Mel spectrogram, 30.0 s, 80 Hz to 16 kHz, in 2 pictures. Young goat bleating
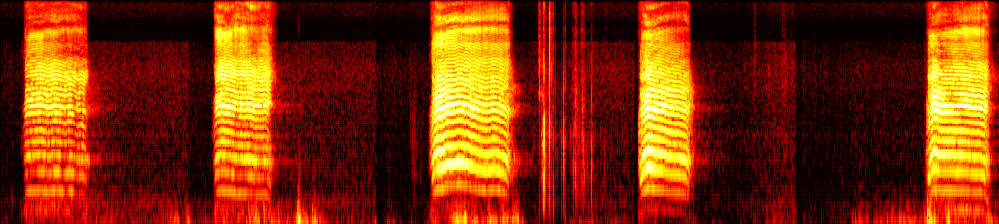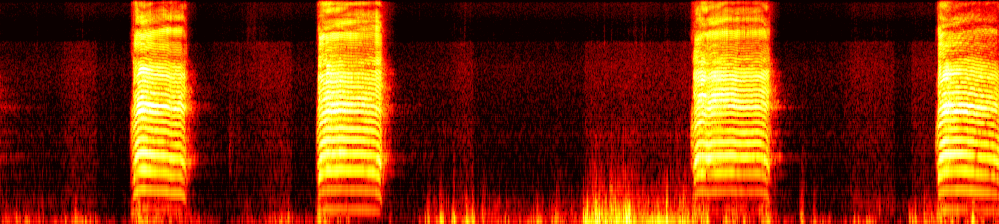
0:00.4 0:01.5, 0:03.2 0:04.3, 0:06.4 0:07.8, 0:09.6 0:10.5, 0:13.9 0:15.0, 0:17.0 0:18.0, 0:19.7 0:20.9, 0:25.3 0:26.8, 0:29.0 0:29.9

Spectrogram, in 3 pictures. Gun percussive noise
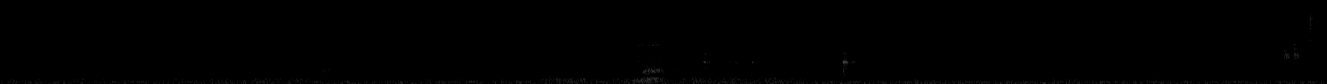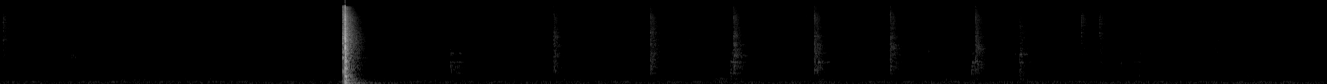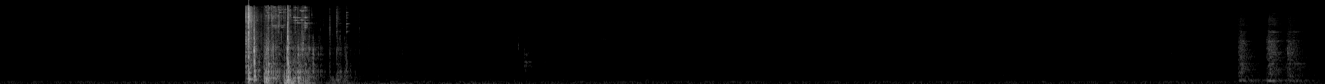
0:29.0 0:30.2

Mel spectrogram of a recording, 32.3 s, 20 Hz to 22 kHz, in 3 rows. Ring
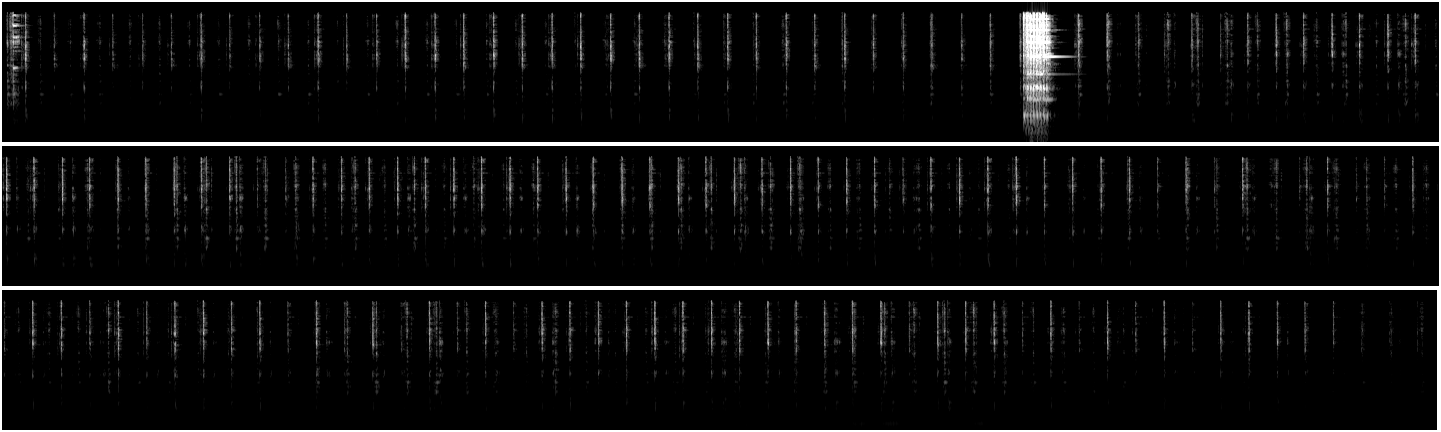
0:07.6 0:08.1

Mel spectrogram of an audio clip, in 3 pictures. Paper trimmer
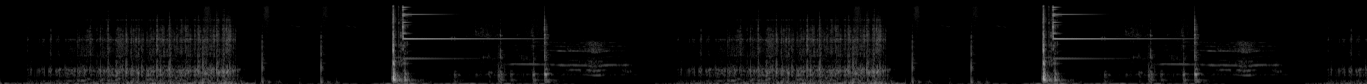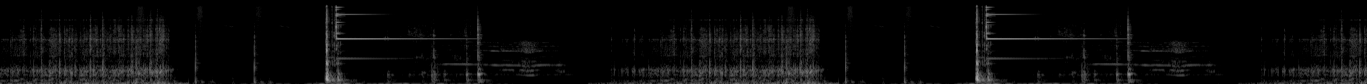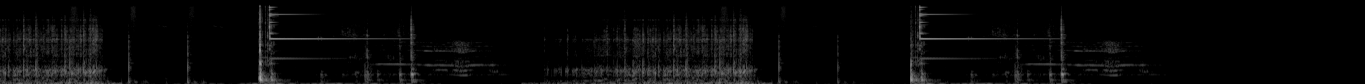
0:00.3 0:02.5, 0:06.8 0:09.2, 0:11.0 0:12.1, 0:13.3 0:15.7, 0:16.9 0:18.6, 0:19.8 0:22.2, 0:23.4 0:25.1, 0:26.3 0:28.8, 0:29.9 0:31.6, 0:32.8 0:35.2, 0:37.0 0:38.1

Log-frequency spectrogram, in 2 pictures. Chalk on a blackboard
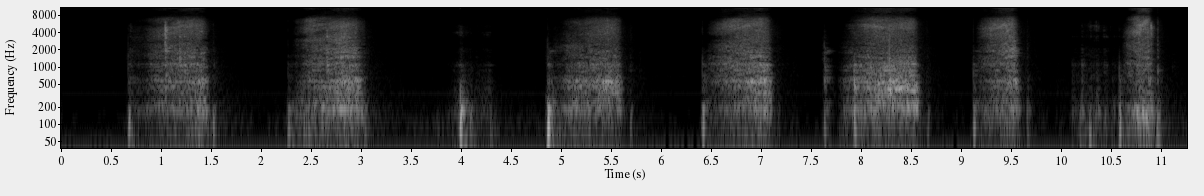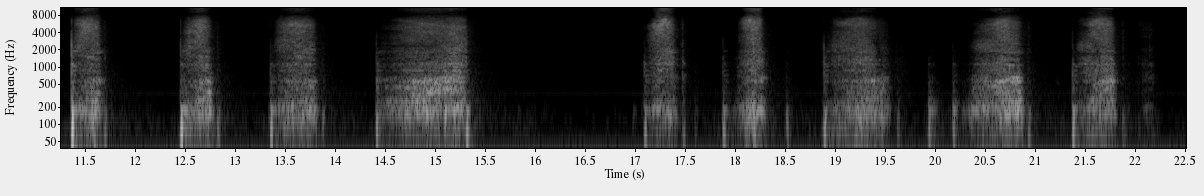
0:00.7 0:01.6, 0:02.3 0:03.2, 0:04.9 0:05.8, 0:06.4 0:11.8, 0:12.4 0:15.4, 0:17.1 0:22.2

